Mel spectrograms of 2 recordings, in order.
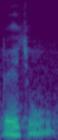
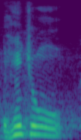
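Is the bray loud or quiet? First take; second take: quiet; loud. First: The bray is quiet and fading. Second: The bray is loud and big.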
